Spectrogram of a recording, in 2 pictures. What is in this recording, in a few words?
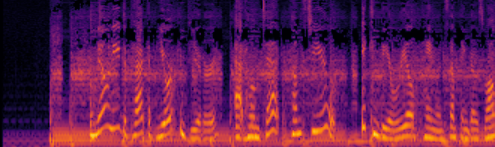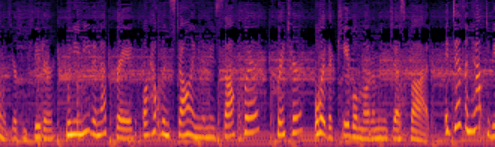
commercial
